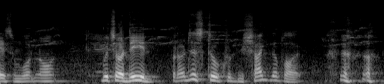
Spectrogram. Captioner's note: laughter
